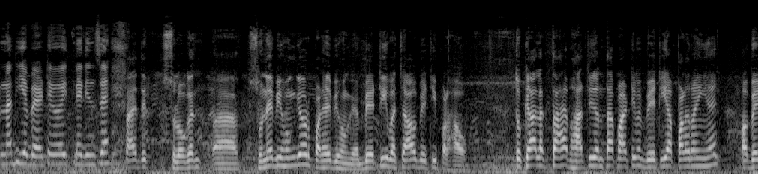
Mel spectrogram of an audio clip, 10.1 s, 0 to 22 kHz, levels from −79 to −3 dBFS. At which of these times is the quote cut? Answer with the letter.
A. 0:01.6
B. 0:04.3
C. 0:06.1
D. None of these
A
